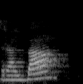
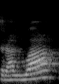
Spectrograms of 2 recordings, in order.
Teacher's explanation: the syllable ba, that in Amdo is realized as wa.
